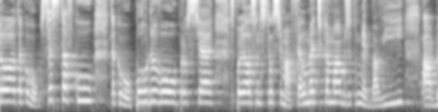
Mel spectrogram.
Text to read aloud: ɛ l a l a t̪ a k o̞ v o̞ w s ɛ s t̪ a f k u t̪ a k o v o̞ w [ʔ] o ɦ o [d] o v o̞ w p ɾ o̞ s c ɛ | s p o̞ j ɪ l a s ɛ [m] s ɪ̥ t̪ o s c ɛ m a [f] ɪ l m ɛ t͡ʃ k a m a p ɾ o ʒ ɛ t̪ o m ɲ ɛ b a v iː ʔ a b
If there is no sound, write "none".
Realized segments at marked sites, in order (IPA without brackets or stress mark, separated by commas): p, d, m, f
